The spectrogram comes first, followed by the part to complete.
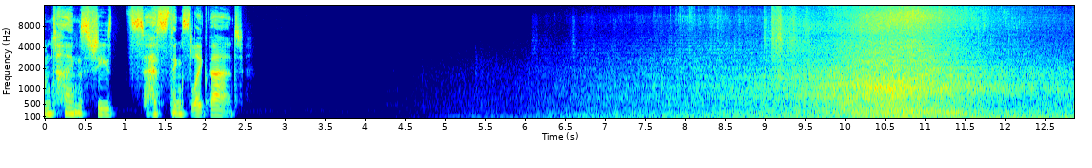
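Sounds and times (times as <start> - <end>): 
speech: 0.0 - 2.6
vehicle engine and tire rumble approaching: 4.5 - 12.8.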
